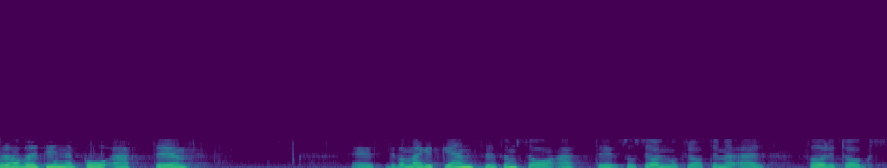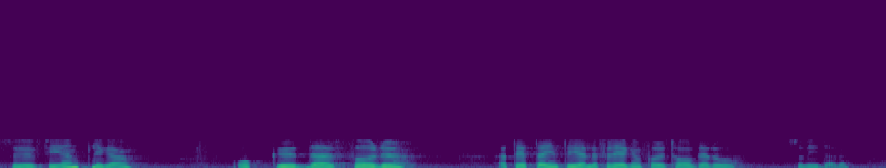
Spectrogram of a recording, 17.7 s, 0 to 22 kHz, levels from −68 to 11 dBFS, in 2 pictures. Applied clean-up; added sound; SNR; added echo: none; none; none; none.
